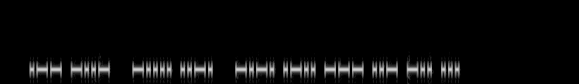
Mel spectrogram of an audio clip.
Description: Morse code, heard as a keyed tone, about 34 wpm, 700 Hz. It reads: WX 6F CLOUDS
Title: Practice QSO - Exchange 2 - Info - 35wpm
